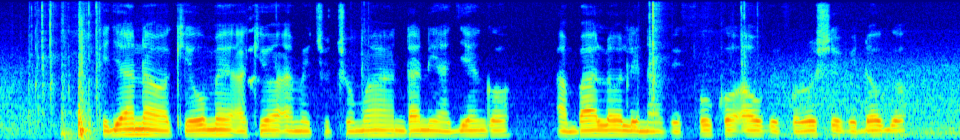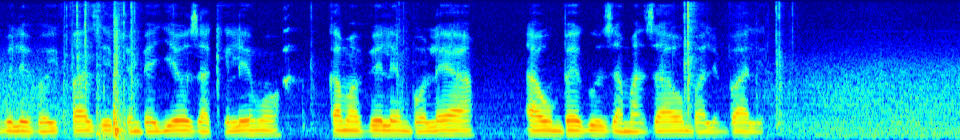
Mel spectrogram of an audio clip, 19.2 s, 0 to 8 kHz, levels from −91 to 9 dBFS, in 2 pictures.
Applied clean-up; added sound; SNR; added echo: none; Sliding door; 14 dB; none.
